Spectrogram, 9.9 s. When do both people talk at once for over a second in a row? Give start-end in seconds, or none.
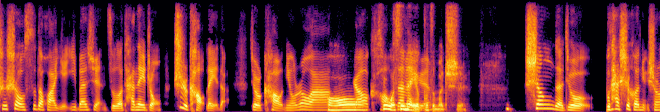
4.9-6.5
